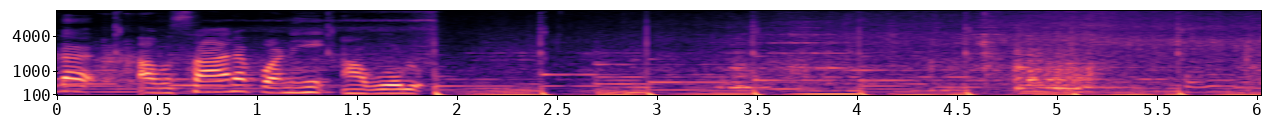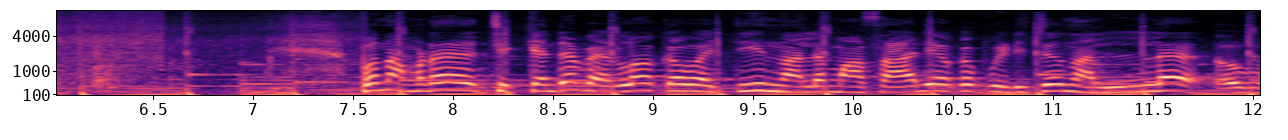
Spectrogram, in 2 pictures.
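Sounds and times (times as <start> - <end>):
background music with bass beat: 1.9 - 12.0
chicken sizzling in metal pot: 2.9 - 7.6
spatula stirring in pot: 3.1 - 6.4.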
